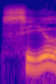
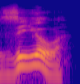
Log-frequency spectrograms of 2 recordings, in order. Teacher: the only difference between those two is the voicing of the S at the beginning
